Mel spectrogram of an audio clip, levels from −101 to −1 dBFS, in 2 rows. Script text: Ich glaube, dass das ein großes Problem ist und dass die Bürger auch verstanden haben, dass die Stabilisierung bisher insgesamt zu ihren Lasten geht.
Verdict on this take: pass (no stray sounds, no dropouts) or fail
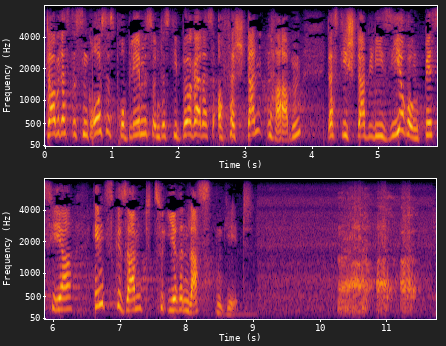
fail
